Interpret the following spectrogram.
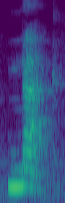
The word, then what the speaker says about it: knack: Then at last we have knack. NAK. Knack. Meaning is a natural talent or skill. It is a natural talent or skill inside somebody, just like you. A pro tip, K is silent before N.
